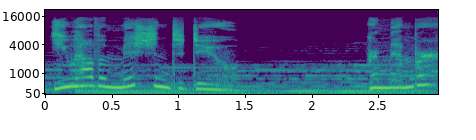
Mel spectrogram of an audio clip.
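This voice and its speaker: A woman playing a gentle, wistful young sister in a dramatic video game scene. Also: very high-pitched, animated, normal speed. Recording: loud new-age music under the voice.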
